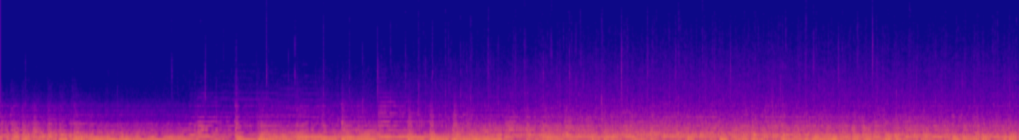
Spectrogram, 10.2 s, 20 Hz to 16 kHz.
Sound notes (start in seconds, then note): 2.6 audience applauds and cheers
